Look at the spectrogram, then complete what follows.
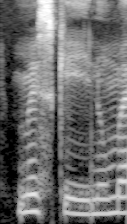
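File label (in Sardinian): "meschinu", Sardinian, female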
